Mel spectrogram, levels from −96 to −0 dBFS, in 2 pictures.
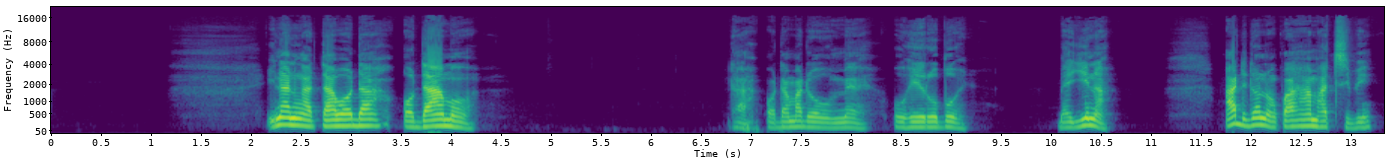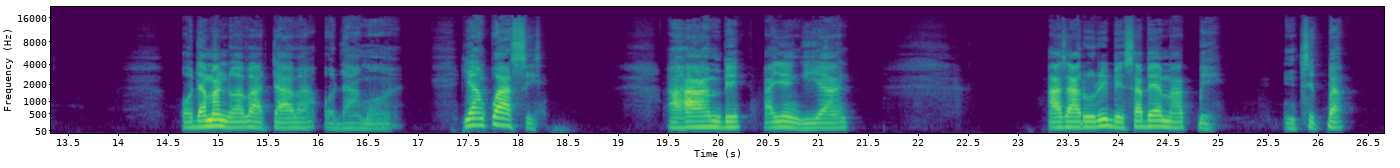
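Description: Nothing in the speech stood out as a technical fault on listening.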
